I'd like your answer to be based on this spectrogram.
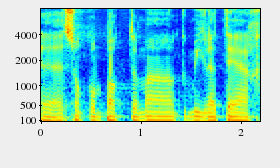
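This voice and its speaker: A man with a Spanish accent speaks fairly slowly at a fairly low pitch, his tone dark and mellow. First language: Spanish or Catalan (speaking French). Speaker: fish biologist, research professor. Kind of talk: conference presentation. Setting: conference with audience. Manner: halting.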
